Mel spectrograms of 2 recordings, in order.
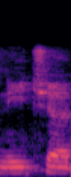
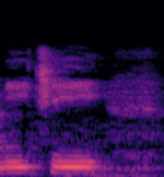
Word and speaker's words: Nietzsche: Last name Nietzsche, and notice that's how it's pronounced. It's Nietzsche, not Nietzsche, just like you shouldn't call the car a Porsche, or you probably don't deserve one.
